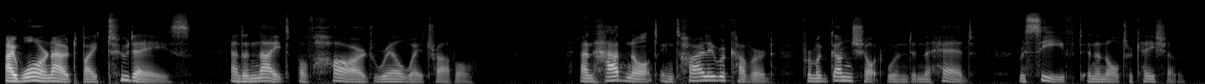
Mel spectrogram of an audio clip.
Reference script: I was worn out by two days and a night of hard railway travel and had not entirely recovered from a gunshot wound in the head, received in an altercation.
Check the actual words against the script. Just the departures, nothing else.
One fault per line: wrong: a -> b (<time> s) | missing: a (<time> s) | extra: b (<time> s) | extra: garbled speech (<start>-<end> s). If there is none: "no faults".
missing: was (0.1 s)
